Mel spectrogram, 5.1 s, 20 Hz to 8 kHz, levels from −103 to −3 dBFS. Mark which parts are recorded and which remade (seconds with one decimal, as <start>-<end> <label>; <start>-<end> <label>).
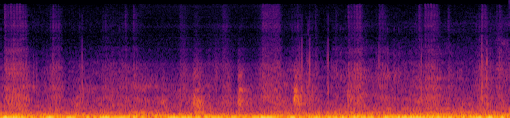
0.0-1.4 recorded; 1.4-2.8 remade; 2.8-5.1 recorded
